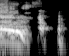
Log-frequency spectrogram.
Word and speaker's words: Sheamus: like oh okay whoops I mispronounced his name it's actually Sheamus Sheamus was going to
